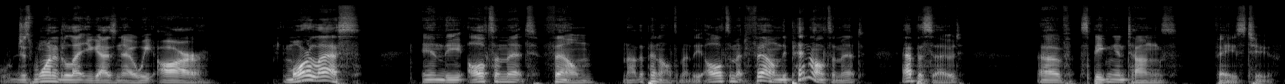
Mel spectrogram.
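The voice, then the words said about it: Slightly sardonic tone. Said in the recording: “my tone of voice is a little, sardonic”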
